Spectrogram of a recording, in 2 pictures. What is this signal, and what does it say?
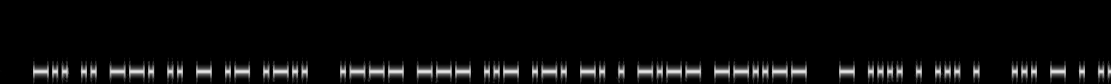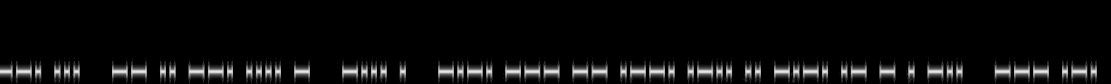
Morse code, heard as a keyed tone, about 25 wpm, 600 Hz. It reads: DIGITAL JOURNEY, THESE STEPS MIGHT BE COMPLICATED OR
